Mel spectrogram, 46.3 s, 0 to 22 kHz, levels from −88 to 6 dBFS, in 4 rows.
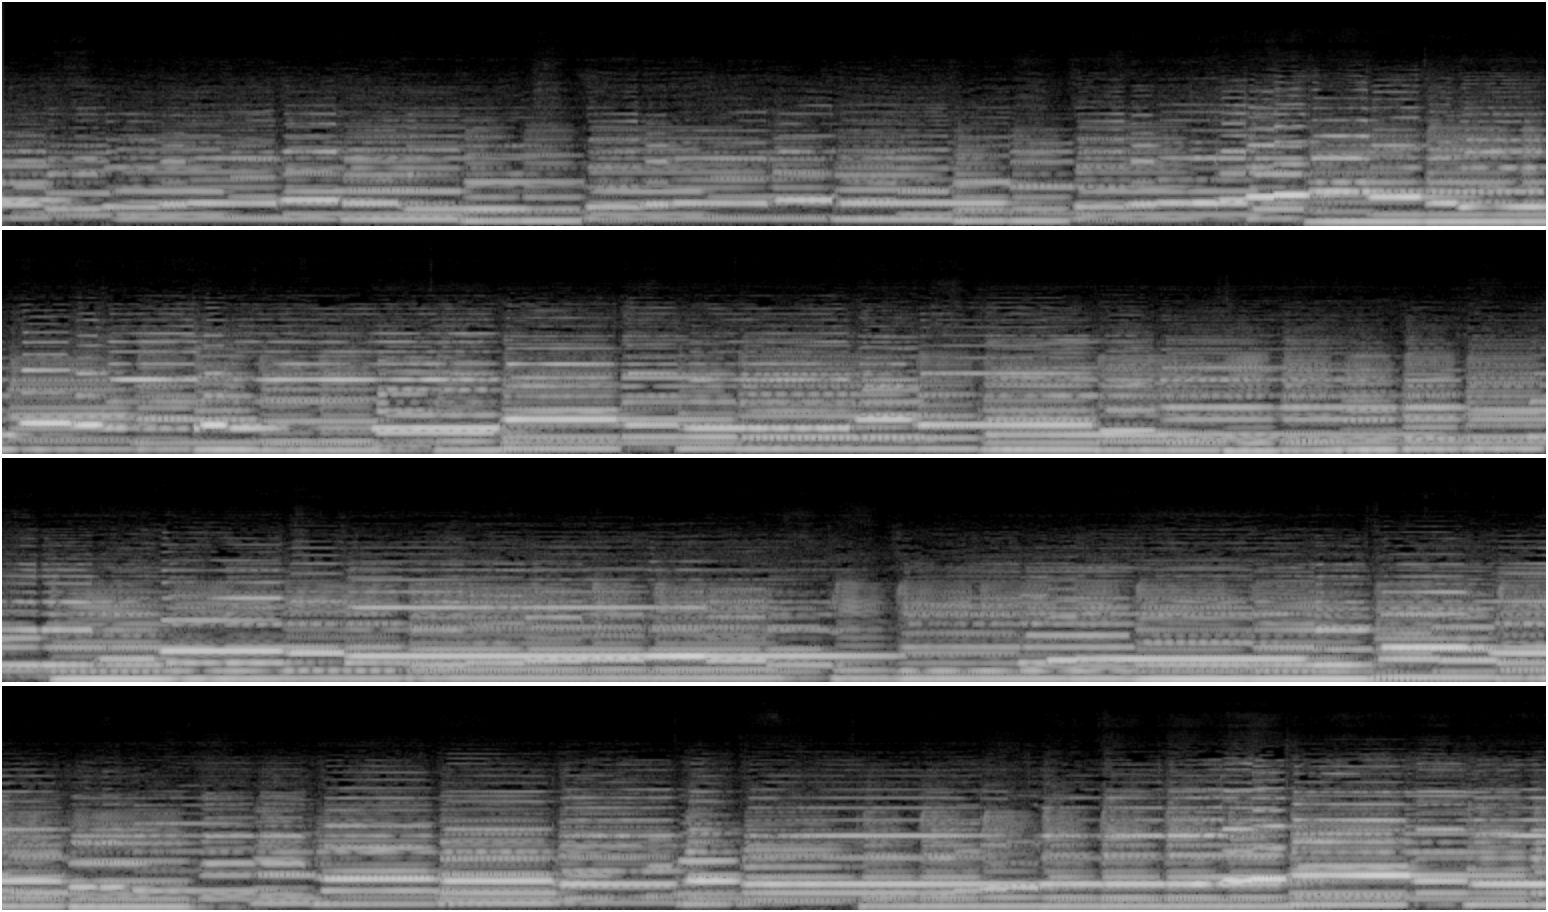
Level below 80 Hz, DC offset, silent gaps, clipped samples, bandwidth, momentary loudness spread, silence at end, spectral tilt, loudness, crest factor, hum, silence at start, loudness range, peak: -28 dBFS; under 0.1%; none; under 0.1%; 6.6 kHz; 8 LU; 0 s; -8 dB/octave; -19 LUFS; 14 dB; none; 0 s; 6 LU; -4 dBFS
